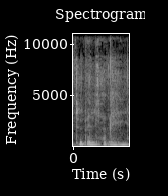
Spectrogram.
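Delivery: soft fond whisper; whispered aside. Real, not acted. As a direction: hush it like a secret. Whispered aside while showing.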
